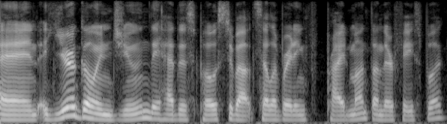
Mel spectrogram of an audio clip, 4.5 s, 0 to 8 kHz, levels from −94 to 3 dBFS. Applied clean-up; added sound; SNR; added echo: none; none; none; none.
